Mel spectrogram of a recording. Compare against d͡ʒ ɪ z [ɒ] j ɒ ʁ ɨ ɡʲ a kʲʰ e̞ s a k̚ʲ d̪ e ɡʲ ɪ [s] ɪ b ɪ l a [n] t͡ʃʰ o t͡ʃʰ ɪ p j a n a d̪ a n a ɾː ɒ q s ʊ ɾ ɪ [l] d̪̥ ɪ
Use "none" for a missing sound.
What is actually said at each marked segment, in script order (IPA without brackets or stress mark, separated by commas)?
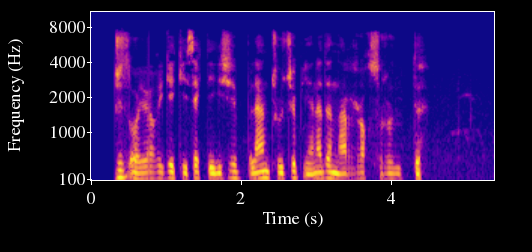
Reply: ɒ, ʃ, n, l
